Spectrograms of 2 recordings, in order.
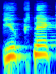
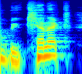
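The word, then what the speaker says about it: Brennick: which actually surprised me he had said bunck and he's like no binic and then kind of smiled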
